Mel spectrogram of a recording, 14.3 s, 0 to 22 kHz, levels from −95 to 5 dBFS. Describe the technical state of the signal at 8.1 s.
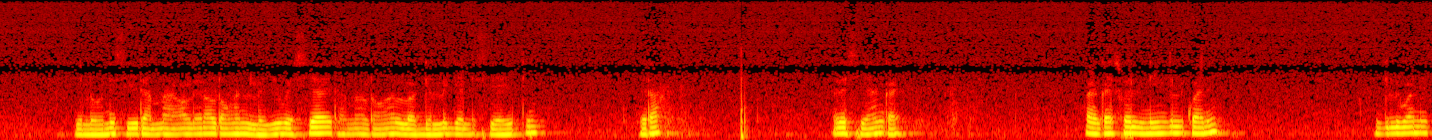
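At 8.1 s the speech carries plainly audible MP3 compression damage, present throughout the clip rather than only at this moment, and the bit-starved, watery sound points to a low bitrate around 48 kbps. The likely cause is the encoder zeroing weak frequency lines that then flicker on and off between frames, giving a swirly texture. A spectrogram would show patchy, blinking gaps in the upper bands, with nothing above 21.3 kHz.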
